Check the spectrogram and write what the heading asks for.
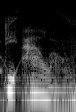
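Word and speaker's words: Dalio: Diallo.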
